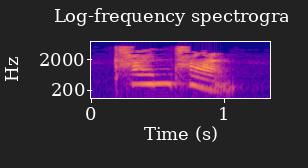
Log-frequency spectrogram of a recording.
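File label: "勘探", Mandarin Chinese; hsk; chinese flashcards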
